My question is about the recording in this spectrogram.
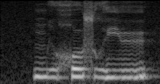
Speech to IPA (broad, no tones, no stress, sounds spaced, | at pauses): m i̤ χʷ ɪ sʷ e̤ j y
